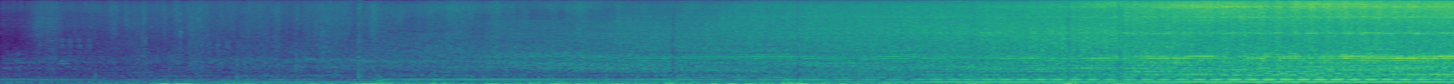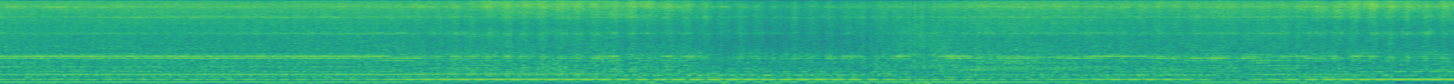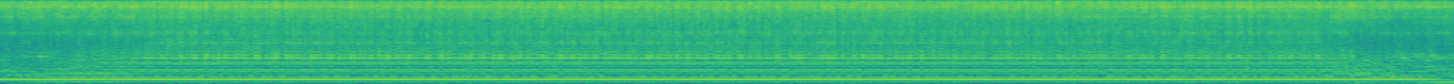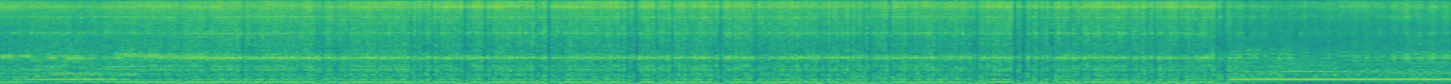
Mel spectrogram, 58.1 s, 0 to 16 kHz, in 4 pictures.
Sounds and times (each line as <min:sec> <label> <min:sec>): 0:00.0 industrial size motor at work 0:58.1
